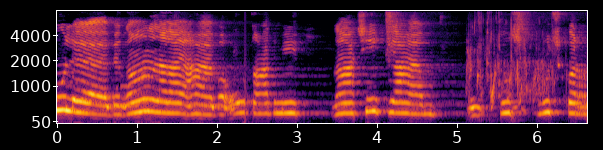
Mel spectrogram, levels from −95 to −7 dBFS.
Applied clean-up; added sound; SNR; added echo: none; Splash, splatter; 18 dB; reverberation time 1.0 s.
